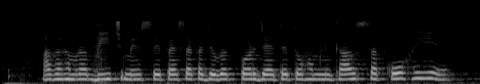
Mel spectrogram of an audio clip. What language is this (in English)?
Magahi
